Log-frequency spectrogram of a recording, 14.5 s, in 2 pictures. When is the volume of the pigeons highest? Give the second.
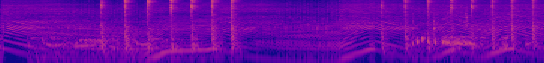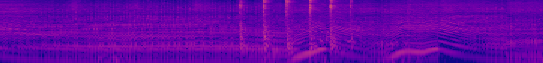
6 s.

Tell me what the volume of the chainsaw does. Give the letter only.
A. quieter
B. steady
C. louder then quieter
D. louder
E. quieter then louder
B.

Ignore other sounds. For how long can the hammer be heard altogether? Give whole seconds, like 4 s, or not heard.
6 s.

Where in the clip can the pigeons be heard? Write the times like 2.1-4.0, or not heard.
0.3-2.3, 5.5-7.2, 11.4-12.8.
